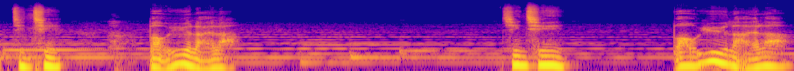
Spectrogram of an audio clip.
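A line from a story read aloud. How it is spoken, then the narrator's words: Soft, holding back tears. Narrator (Chinese): 宝玉这才忍住哭泣，轻声的说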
